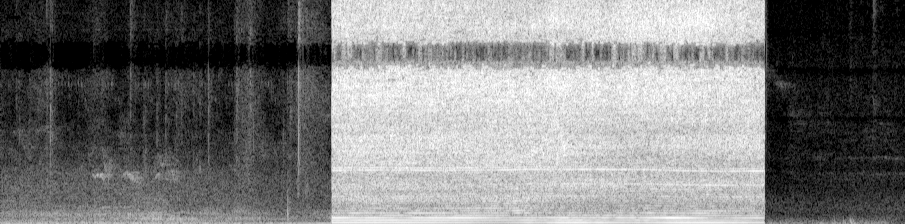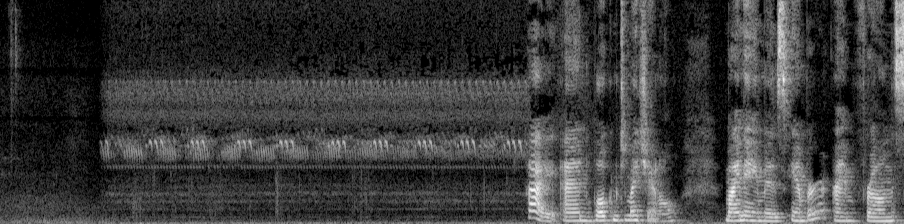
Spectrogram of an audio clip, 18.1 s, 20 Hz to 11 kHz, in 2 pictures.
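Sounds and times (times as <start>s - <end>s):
quiet outdoor ambience: 0.0s - 3.3s, 7.7s - 18.0s
electric sander running on wood: 3.3s - 7.7s.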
